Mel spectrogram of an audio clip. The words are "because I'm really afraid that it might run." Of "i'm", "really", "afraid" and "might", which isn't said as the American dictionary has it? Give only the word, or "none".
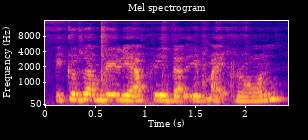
afraid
